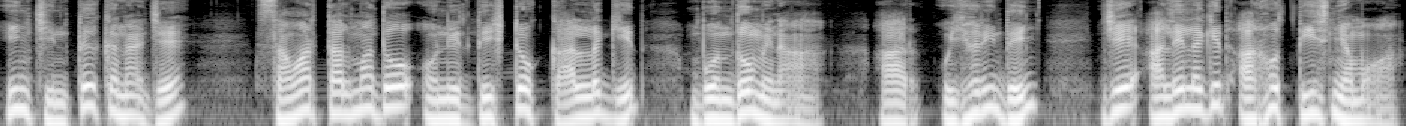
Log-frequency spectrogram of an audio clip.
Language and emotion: Santali, fearful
